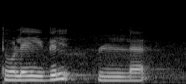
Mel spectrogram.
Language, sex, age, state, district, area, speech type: Tamil, female, 18-30, Tamil Nadu, Tirunelveli, rural, read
